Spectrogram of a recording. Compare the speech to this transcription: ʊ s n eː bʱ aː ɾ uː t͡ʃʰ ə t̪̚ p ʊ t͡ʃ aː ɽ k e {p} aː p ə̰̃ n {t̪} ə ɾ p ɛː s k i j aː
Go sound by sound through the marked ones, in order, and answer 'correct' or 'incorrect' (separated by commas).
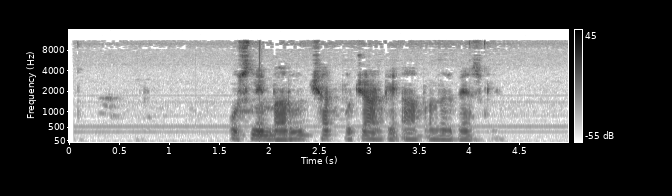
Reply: incorrect, incorrect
